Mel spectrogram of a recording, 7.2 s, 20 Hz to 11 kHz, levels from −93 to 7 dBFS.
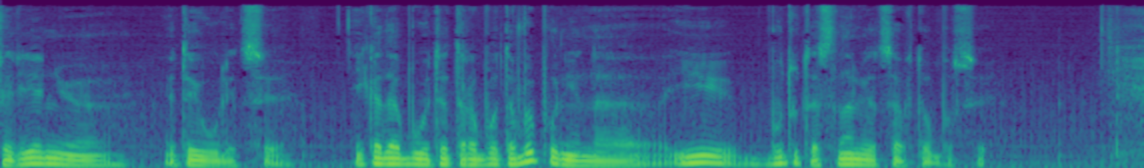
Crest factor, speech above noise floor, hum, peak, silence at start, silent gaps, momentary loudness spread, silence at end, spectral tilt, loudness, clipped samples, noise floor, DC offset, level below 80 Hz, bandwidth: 18 dB; 28 dB; none; 0 dBFS; 0 s; none; 13 LU; 0 s; -7 dB/octave; -18 LUFS; under 0.1%; -44 dBFS; under 0.1%; -38 dBFS; 10 kHz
